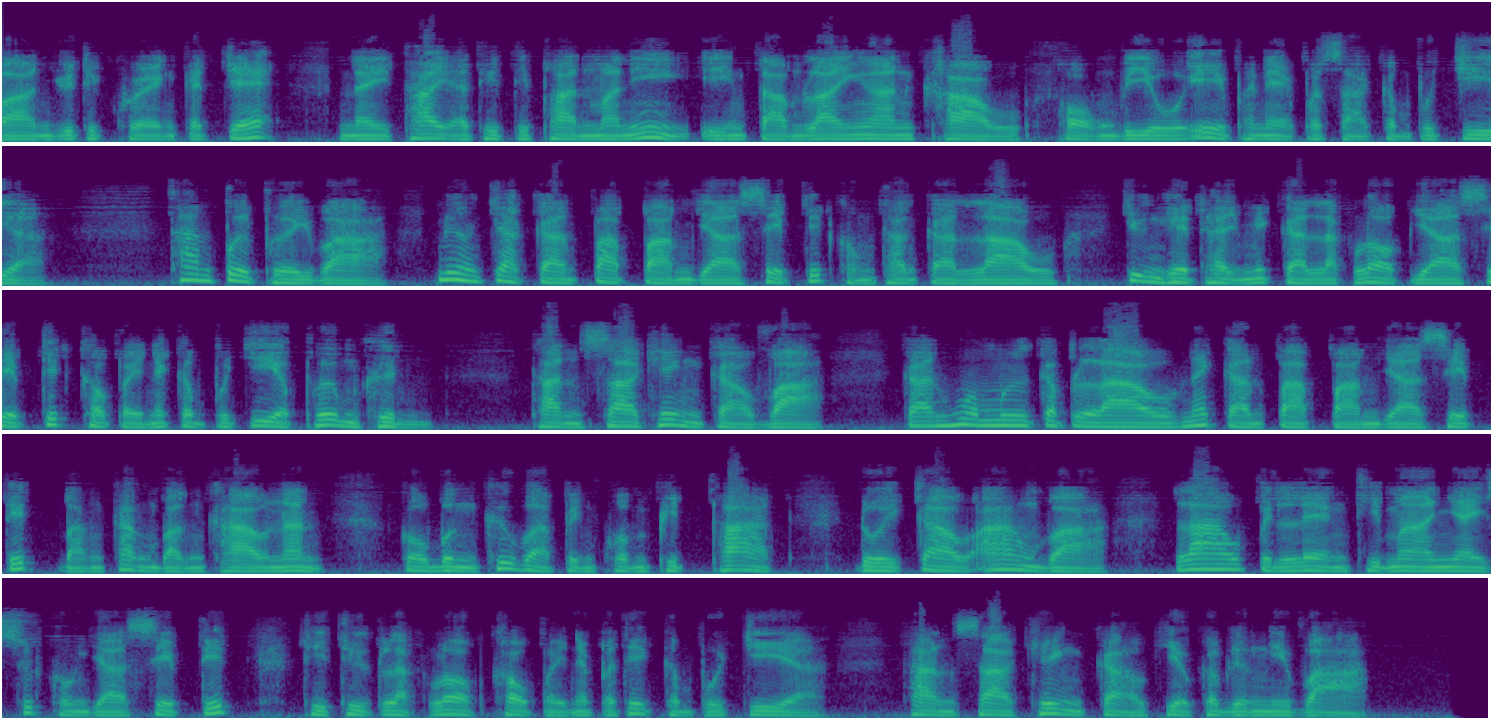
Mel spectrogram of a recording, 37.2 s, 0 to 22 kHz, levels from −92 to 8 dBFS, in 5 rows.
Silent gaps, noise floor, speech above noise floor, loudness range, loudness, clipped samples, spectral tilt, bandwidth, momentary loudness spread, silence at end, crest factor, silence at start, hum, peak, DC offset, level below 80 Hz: none; -57 dBFS; 30 dB; 2 LU; -27 LUFS; under 0.1%; -5.5 dB/octave; 10.5 kHz; 7 LU; 0.6 s; 20 dB; 0 s; none; -8 dBFS; under 0.1%; -52 dBFS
